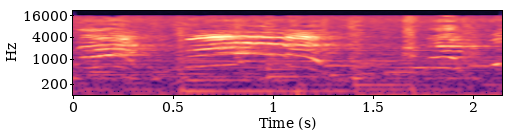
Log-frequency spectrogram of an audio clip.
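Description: Children playing and calling out, with several high-pitched shouts and cries, over music playing underneath.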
